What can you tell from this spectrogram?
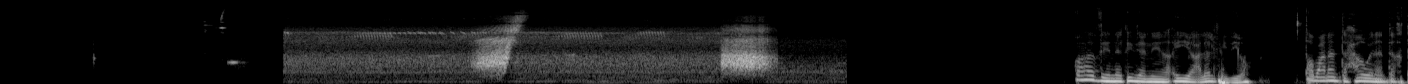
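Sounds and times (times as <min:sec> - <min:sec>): steady hiss with high tone: 0:02.8 - 0:08.5.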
